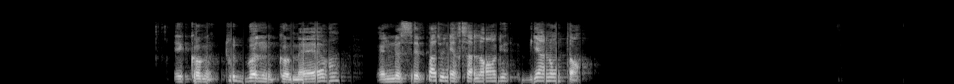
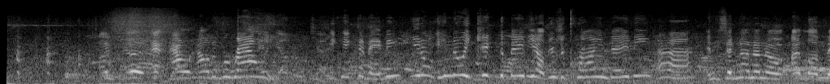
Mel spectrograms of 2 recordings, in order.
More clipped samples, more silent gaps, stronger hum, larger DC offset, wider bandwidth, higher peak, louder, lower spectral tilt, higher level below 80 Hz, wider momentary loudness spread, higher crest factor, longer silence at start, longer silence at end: neither; neither; neither; neither; second, 8 kHz vs 15.5 kHz; first, -2 dBFS vs -6 dBFS; first, -17 LUFS vs -24 LUFS; about the same, -5 dB/octave vs -4 dB/octave; second, -54 dBFS vs -46 dBFS; second, 8 LU vs 12 LU; about the same, 18 dB vs 18 dB; first, 1.75 s vs 0.05 s; first, 3.7 s vs 0 s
